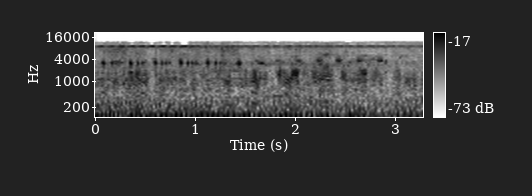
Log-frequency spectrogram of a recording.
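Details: Huge crowd of young farm ducks in Vietnam calling together: a steady, busy murmur of short overlapping quacks, rough and low, running through the whole stretch with a deep background rumble.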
